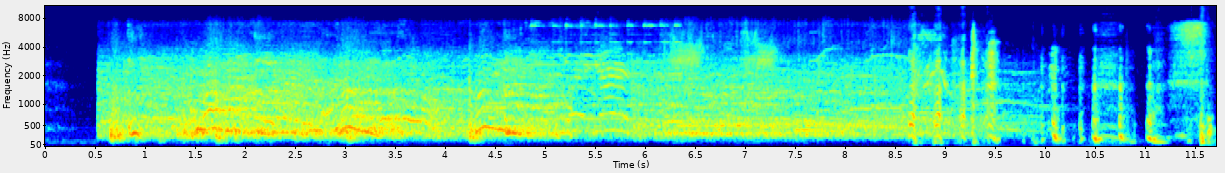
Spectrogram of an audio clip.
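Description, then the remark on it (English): A dense crowd screams and shrieks continuously at wrestlers, with two loud raspberry noises blown by women heckling the wrestlers amid the din; the roar then breaks into choppy bursts and sharp thuds before cutting off. “But in the middle of the screaming, there are two very loud sort of like raspberry noises where the women are like heckling the wrestlers.”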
